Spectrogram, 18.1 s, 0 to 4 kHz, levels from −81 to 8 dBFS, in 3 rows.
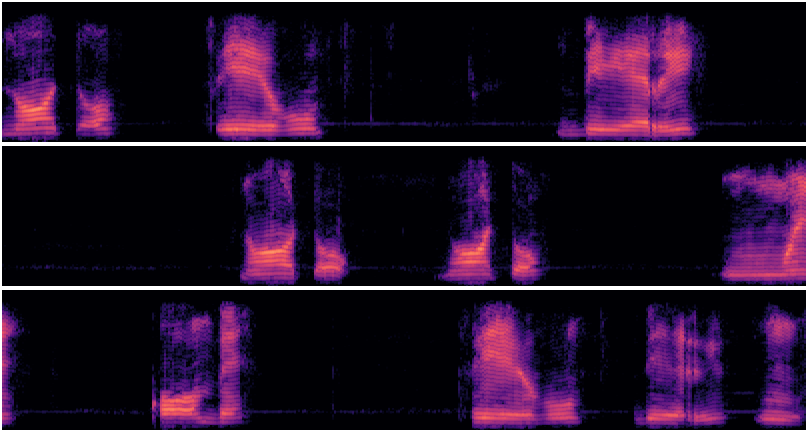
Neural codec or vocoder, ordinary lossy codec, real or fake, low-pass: none; AAC, 32 kbps; real; 3.6 kHz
